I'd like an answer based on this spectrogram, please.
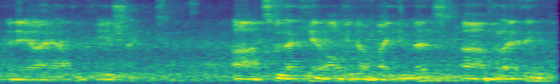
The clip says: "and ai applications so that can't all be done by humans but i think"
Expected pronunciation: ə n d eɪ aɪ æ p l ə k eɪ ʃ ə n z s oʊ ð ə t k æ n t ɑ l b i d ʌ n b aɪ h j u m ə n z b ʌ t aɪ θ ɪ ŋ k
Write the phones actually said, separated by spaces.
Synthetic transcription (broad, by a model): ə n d eɪ aɪ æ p ə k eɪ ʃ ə z s oʊ ð ə t k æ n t ɑ l b i d ʌ n b aɪ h j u m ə n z b ʌ t aɪ θ ɪ ŋ k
